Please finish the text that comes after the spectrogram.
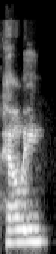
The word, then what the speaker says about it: Pelley: he was in and being interviewed by Scott Pelley that's how you pronounce his name and he was just like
